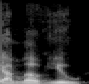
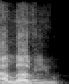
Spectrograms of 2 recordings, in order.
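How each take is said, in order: First: It is said in a low, seductive way. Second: It is said in a dismissive, contemptuous way. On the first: The speaker wants sex. "That means I want to get some" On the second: The speaker does not care about the listener. "That means fuck you"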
